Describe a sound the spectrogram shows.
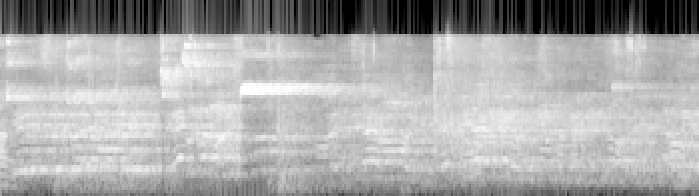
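Men call out to each other across a large echoing hall.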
